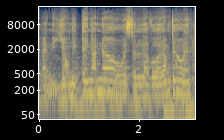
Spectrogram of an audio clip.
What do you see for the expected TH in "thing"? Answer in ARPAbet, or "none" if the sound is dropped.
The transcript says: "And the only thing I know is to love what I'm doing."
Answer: TH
